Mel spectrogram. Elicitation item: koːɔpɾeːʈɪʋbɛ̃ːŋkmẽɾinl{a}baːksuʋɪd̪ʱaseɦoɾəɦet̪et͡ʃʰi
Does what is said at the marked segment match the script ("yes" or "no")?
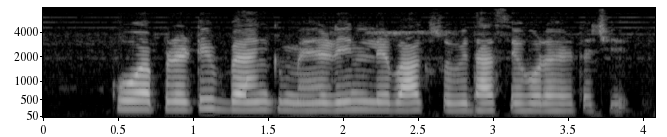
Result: no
